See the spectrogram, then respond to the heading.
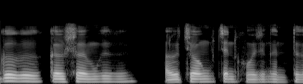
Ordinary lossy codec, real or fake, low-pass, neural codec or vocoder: none; real; 7.2 kHz; none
